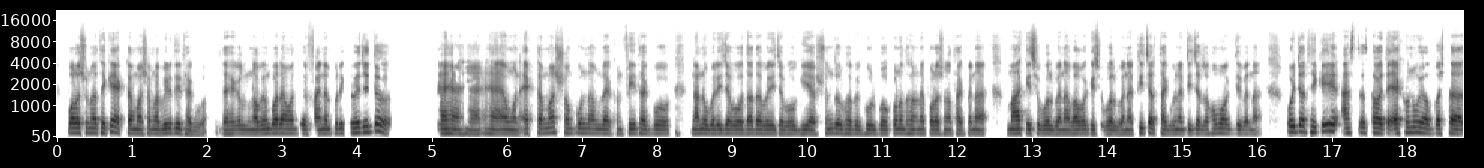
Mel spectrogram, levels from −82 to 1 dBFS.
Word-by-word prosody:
পড়াশোনা 155 0 +3
থেকে 150 +4 +1
১ - - -12
টা 140 - +5
মাস 130 -2 0
আমরা 135 -1 0
বিরতই 145 +1 +2
থাকবো। 110 -3 -4 0.3
দেখা 120 +1 0
গেলো 130 0 -3
নভেম্বরে 140 +3 +3
আমাদের 140 0 -1
ফাইনাল 130 +1 +1
পরীক্ষা 145 +1 -3
হইয়া 160 +2 +3
যাইত 180 +4 +2 0.8
হ্যাঁ, 140 0 +5
হ্যাঁ, 130 -1 +1
হ্যাঁ, 120 -1 -3
হ্যাঁ 130 -2 +1
এমন, 125 -1 -1
১ 145 - -15
টা 145 - +3
মাস 160 +1 0
সম্পূর্ণ 145 0 -2
আমরা 135 0 +1
এখন 130 +1 -10
ফ্রি 140 - 0
থাকব। 130 -1 -1 0.5
নানু 130 +1 +1
বাড়ি 135 0 +1
যাবো, 130 -1 +1
দাদা 130 +1 +2
বাড়ি 130 0 0
যাবো 125 -1 -2
গিয়া 125 0 +1
সুন্দরভাবে 140 -2 -1
ঘুরবো। 130 -1 -2
কোন 140 - 0
ধরনের 130 -1 -3
পড়াশোনা 130 -1 0
থাকবে 120 +1 -3
না। - - 0 0.4
মা 135 - +5
কিছু 140 0 0
বলবে 130 -1 +1
না, 125 - +1
বাবা 130 0 +3
কিছু 125 - -3
বলবে 125 -1 0
না। - - +1
টিচার 150 -1 +2
থাকবে 125 -1 -1
না, - - 0
টিচাররা 130 -1 -2
হোমওয়ার্ক 140 0 0
দিবে 130 - -1
না। - - -6 0.4
ঐটা 185 +1 +5
থেকেই 195 +5 +4 0.2
আস্তে, 150 0 -4
আস্তে 160 0 -3
হয়তো 150 - +5
এখনো 165 +3 -1
ওই 160 - +5
অভ্যাসটা 140 +1 +2
135 Hz, 210 wpm, -23 LUFS, 130-145 Hz, 0.8 s, টা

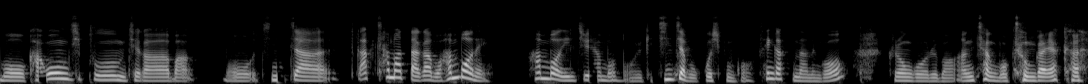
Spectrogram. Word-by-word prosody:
뭐 175 -2 +1
가공식품 215 -3 +2
제가 170 -1 -1
막 220 - -5 0.3
뭐 165 -5 -6
진짜 190 -3 0 0.3
딱 260 +2 -3
참았다가 315 - +3
뭐 175 -2 -3
한번에, 305 +5 +4 0.4
1 275 -1 0
번. 240 -7 +4
1 180 0 -2
주일에 205 +2 -5
1 195 -1 -6
번 180 +1 -6
뭐 150 - -14
이렇게 150 +2 -15
진짜 230 0 +4
먹고 155 +3 -3
싶은 165 -2 -10
거 170 - -13
생각나는 180 - -2
거 215 - -2 0.4
그런 175 -2 -1
거를 155 -1 -4
막 145 -1 -8
왕창 185 +4 +1
먹던가 175 +2 +3
약간 190 0 +1
185 Hz, 290 characters per minute, -25 LUFS, 170-230 Hz, 0.4 s, 한번에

